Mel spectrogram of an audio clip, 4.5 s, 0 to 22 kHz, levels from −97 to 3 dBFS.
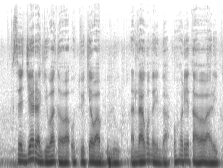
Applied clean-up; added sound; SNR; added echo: none; none; none; none.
